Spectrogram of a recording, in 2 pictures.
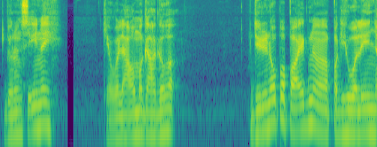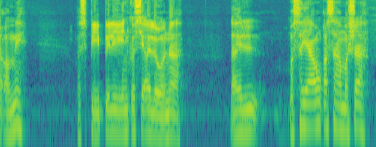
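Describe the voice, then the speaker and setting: Quick-talking earnest young man , acted by a man. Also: mid-range voice, fairly bright tone, natural voice. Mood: resigned, firm. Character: young working man, meek but stubbornly devoted. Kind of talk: radio drama acting.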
